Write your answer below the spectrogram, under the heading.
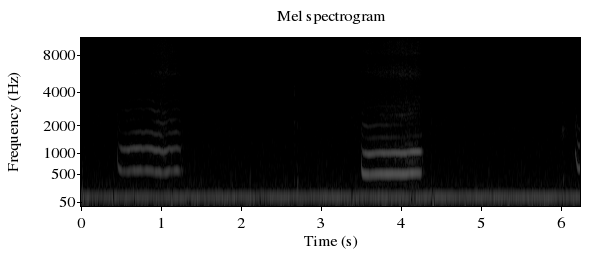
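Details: Sleeping cat snoring: two breaths about three seconds apart, each a whistled nasal tone that dips then holds steady, wrapped in a soft breathy hiss, over a constant low electrical hum.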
